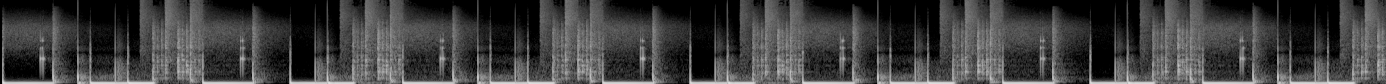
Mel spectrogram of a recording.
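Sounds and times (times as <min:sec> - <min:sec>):
drum machine: 0:00.0 - 0:13.8.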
